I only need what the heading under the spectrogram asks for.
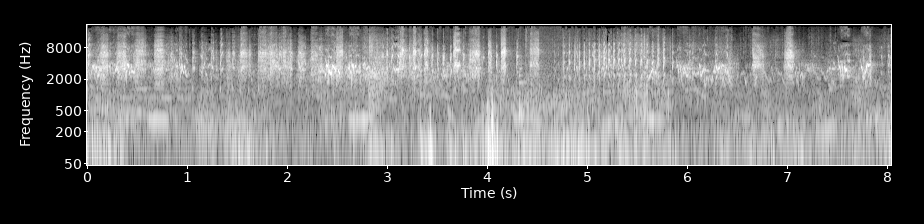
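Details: White budgerigars chattering together: continuous dense, scratchy high warbling and chirping from several birds, with a few low thumps.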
